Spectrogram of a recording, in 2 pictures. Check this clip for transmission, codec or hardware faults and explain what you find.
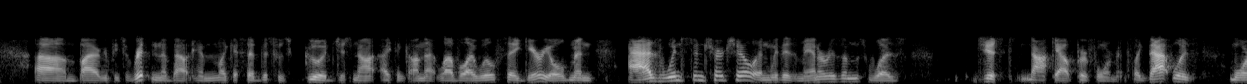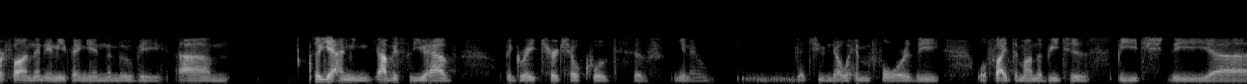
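One codec fault runs through the whole clip: the speech has passed through a G.729 codec. From start to finish the audio is confined to a telephone band of roughly 200 Hz to 3.4 kHz, and the damage is plainly audible. G.729 discards the waveform itself and resynthesises each 10 ms frame from a vocal tract filter, a pitch predictor and a few sparse pulses, a model that fits an 8 kbit/s G.729A link. As a result the speech sounds muffled, slightly rough and synthetic, with a buzzy, processed texture.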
